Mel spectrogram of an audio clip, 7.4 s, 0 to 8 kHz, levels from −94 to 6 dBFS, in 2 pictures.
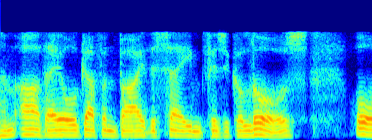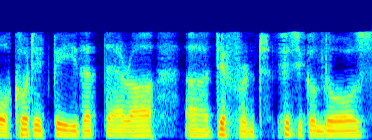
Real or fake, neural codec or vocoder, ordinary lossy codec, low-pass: fake; codec, 24 kHz, 0.9 kbps, DualCodec; AAC, 16 kbps; 7.2 kHz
